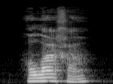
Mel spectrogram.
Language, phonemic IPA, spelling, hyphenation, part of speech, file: Dutch, /ˌɦaː.lɑˈxaː/, halacha, ha‧la‧cha, proper noun, Nl-halacha.ogg
- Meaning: Halacha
